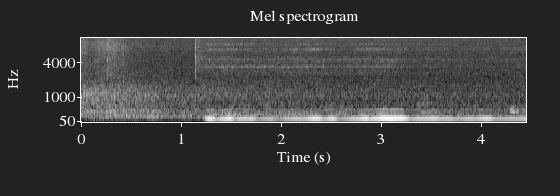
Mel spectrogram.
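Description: A faint click about a second in, then a low steady droning tone that holds on, with a fainter high ringing over it that fades after a couple of seconds.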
